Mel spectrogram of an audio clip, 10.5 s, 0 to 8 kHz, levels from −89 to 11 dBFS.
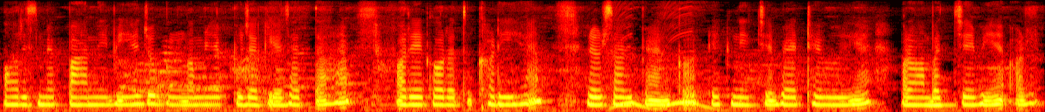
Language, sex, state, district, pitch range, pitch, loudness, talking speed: Hindi, female, Uttar Pradesh, Shamli, 200-220 Hz, 205 Hz, -14 LUFS, 195 wpm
